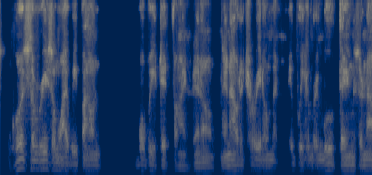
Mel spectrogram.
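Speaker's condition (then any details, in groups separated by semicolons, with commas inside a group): Laryngectomy, voice prosthesis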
